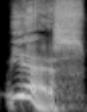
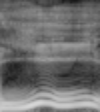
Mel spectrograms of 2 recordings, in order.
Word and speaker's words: ye: I've already done the ye in e oldie is actually abbreviated as an early modern English letter called Thorn that was pronounced like th so it's pronounced more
